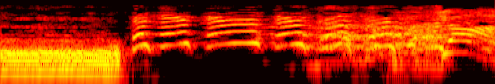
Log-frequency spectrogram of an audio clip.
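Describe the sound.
A man's exaggerated snore in bed, performed by a voice: a buzzing, rumbling inhale followed by a wavering, whistling exhale with warbling tones, loud.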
